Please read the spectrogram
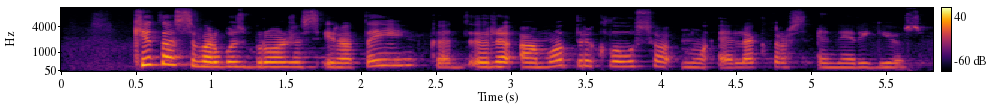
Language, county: Lithuanian, Šiauliai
